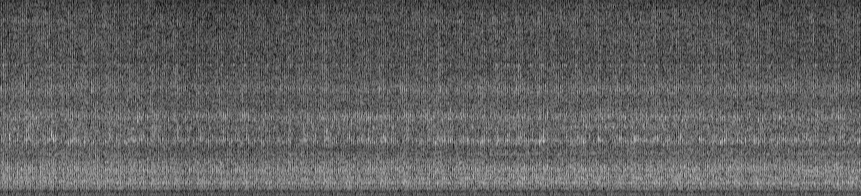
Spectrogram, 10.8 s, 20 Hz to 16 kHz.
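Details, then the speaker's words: Second-gen 24-valve Cummins diesel after bleeding air from the injector lines and a brief throttle blip; steady, even idle clatter with smooth regular beat, no misses or knocks: normal clean idle. "Gave her a little throttle real quick, not much, just enough to get it above idle. Cleared right up, and the truck is idling fine."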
